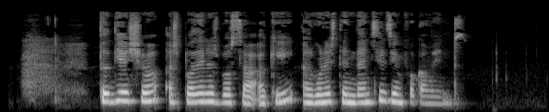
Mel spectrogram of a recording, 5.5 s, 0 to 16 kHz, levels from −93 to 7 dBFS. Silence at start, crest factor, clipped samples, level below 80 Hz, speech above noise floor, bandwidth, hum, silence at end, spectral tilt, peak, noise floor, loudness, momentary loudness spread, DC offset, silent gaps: 0.25 s; 20 dB; under 0.1%; -76 dBFS; 52 dB; 11.5 kHz; none; 0.85 s; -5.5 dB/octave; -2 dBFS; -72 dBFS; -21 LUFS; 17 LU; under 0.1%; none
